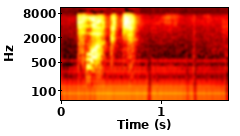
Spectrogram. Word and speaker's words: plucked: up is pull plucked plucked propped okay give me a pl you hear you're saying pro proct with an r it's pull let your tongue touch the top of your mouth pull plucked plucked rock okay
